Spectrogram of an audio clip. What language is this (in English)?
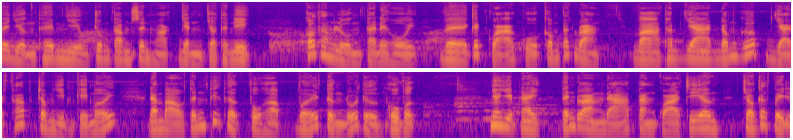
Vietnamese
